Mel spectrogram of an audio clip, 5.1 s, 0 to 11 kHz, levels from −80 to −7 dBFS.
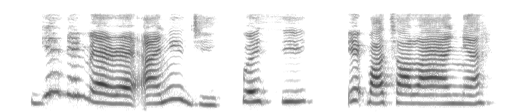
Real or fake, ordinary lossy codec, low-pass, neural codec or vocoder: fake; none; 7.2 kHz; codec, 16 kHz, 2 kbps, FunCodec, trained on LibriTTS, 25 frames a second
